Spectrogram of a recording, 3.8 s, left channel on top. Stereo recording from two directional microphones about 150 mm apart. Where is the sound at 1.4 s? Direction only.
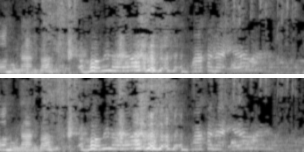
60° right (ahead or behind).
